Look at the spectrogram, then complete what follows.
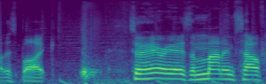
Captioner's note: whoosh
